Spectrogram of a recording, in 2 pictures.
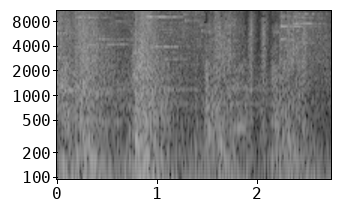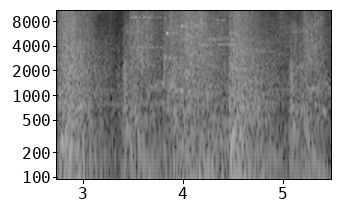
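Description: Magic spells burst and crackle in quick bursts during a fight.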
